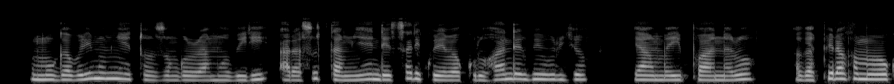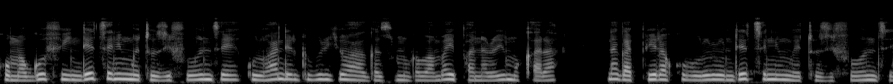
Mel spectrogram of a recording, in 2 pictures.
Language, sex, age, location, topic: Kinyarwanda, female, 18-24, Huye, health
